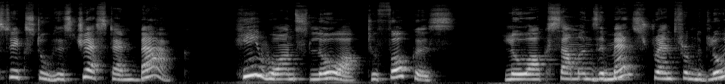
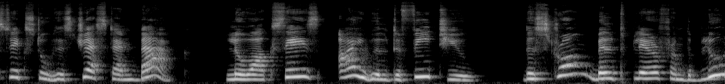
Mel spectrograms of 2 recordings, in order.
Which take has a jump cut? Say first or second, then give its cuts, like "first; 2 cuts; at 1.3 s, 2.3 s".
first; 2 cuts; at 2.2 s, 4.9 s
